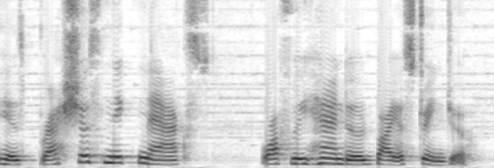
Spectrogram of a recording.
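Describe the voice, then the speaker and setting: Over music in the background, the speech moves at a very slow pace with ordinary pitch variation. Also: woman. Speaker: voice actor. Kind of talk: audiobook narration.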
